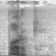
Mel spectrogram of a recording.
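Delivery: "Porque" as POR-que, second syllable left light; stress on the first syllable. Shown as a demonstration. Teacher repeating the palabra grave, first-syllable stress on "Porque". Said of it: "es una palabra grave".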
